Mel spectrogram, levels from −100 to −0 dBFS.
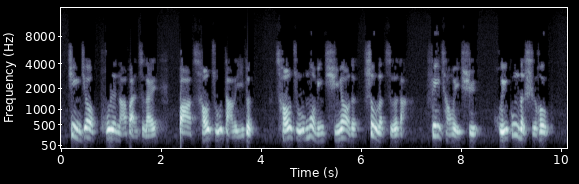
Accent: native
